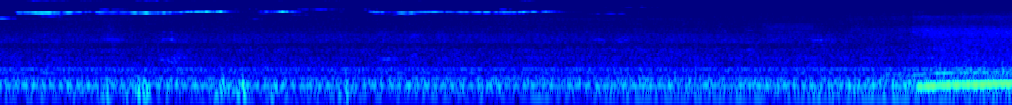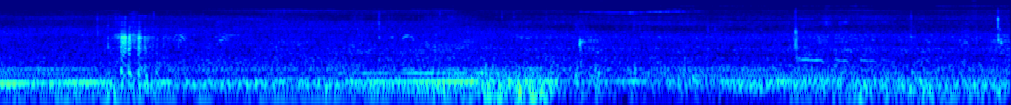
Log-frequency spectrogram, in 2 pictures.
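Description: Low steady hum of a running engine, growing louder about nine seconds in and again around fifteen seconds, with one sharp click a little past the middle.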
